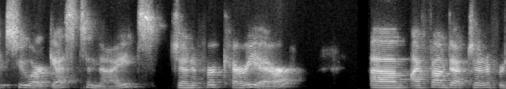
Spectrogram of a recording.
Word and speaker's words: Carriere: your name is Jennifer carrier Jennifer so what did you say Jennifer rhymes with derriere I tell people that's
